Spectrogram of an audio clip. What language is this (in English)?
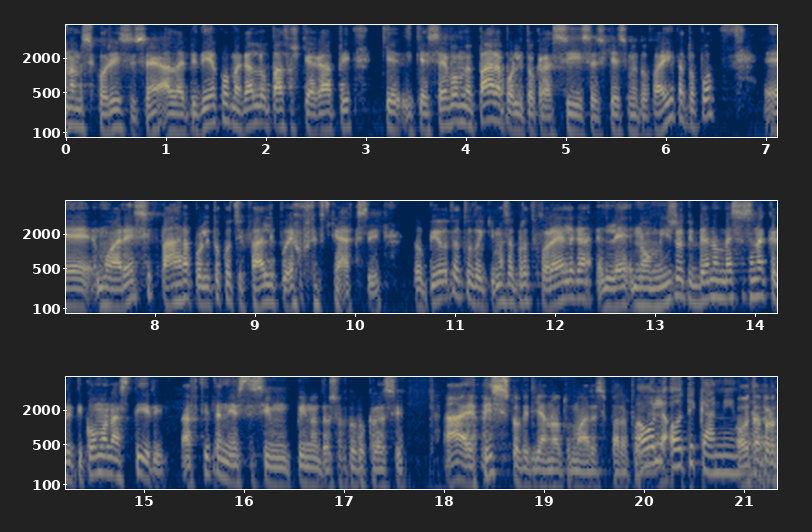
Greek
